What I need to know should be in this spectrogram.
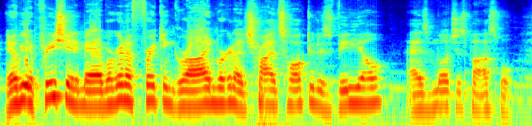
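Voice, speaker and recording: A man in his twenties with a raspy, dry, flu-sick voice, giving casual, slangy gaming video commentary as a YouTube host. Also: fairly high pitch, fairly even intonation, fairly quick, a little mellow. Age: 20s. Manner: slangy, informal, repetitive emphasis. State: sick with flu, sore throat, coughing.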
